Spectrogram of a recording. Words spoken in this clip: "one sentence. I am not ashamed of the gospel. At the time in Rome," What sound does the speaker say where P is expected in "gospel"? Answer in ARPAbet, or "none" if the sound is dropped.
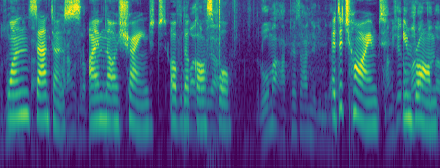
F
